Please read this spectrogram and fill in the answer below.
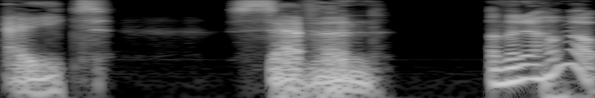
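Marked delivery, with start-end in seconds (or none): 0.0-1.9 mock sinister, low, menacing voice. Retelling a strange phone call, imitating the caller's mock-menacing voice. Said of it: "someone saying this menacing voice like".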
